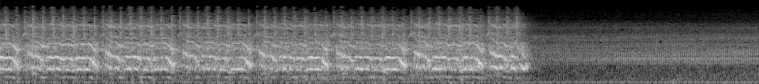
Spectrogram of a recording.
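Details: 2005 Ford F-250 6.0 diesel won't start: starter cranks steadily for about five seconds with a rhythmic churning near three beats a second, sounding a bit weird, but the engine never catches; crank, no start.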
